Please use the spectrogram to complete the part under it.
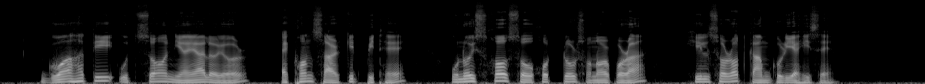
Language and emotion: Assamese, neutral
